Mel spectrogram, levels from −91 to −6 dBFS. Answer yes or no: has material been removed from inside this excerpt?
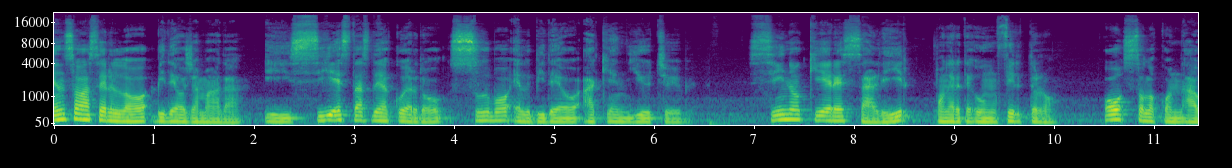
yes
